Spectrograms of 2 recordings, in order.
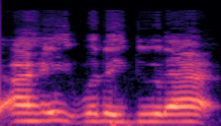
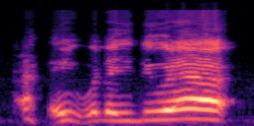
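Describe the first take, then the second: First: Quiet, muttered. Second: Louder repeat. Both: Real, not acted.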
